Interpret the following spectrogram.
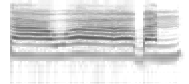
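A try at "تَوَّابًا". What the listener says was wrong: বা টান হবে না?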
